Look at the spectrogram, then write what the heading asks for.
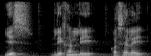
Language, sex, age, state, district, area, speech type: Nepali, male, 60+, West Bengal, Jalpaiguri, rural, spontaneous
